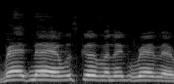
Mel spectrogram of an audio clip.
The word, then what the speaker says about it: Redman: You see how you said my name? White people say my name like Redman, and black people say my name Redman.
